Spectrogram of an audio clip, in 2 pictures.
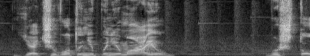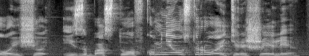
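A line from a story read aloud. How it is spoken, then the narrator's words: Barked shout. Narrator (Russian): Гаркнул он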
